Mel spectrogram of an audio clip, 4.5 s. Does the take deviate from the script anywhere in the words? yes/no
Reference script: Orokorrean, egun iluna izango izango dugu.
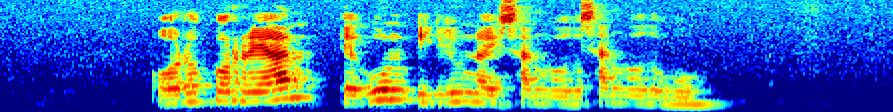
no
